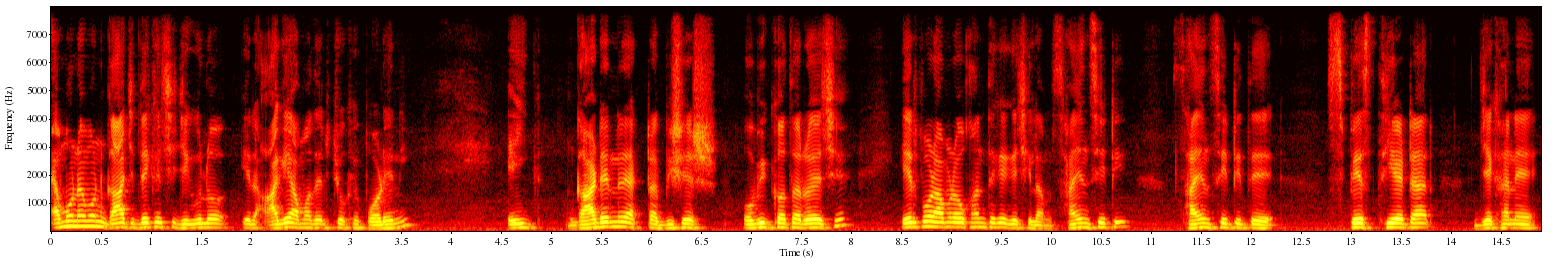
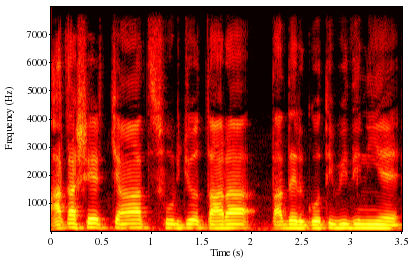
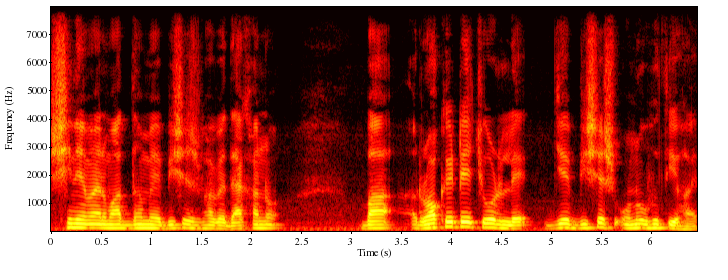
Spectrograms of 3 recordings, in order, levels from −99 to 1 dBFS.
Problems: constant background noise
